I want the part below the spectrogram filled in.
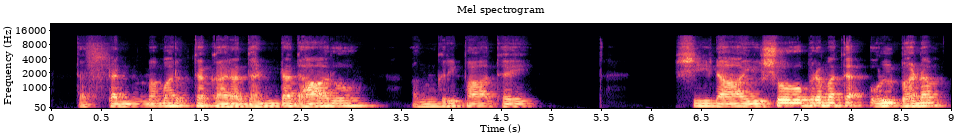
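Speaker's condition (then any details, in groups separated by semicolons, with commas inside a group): No condition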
